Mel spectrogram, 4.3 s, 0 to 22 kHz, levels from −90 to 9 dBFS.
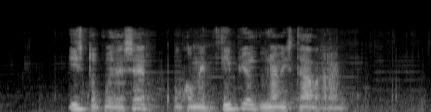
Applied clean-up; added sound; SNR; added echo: neural separator model SepFormer DNS4.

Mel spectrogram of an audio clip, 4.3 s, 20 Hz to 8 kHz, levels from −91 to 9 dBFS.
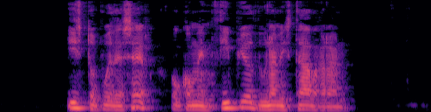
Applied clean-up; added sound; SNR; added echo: none; none; none; none.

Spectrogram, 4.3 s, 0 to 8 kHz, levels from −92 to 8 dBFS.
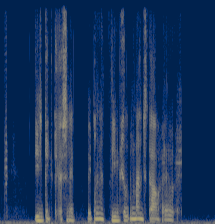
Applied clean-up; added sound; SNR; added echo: neural diffusion model UNIVERSE++.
